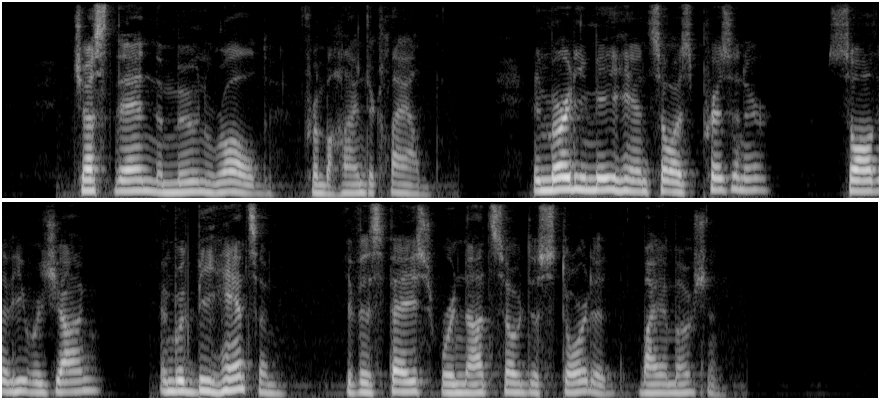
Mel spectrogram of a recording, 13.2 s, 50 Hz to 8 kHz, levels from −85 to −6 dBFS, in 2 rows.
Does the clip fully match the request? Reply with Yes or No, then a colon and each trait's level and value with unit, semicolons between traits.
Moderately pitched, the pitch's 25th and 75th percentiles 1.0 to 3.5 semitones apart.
Yes: medium, 145 Hz; average, 3.2 semitones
